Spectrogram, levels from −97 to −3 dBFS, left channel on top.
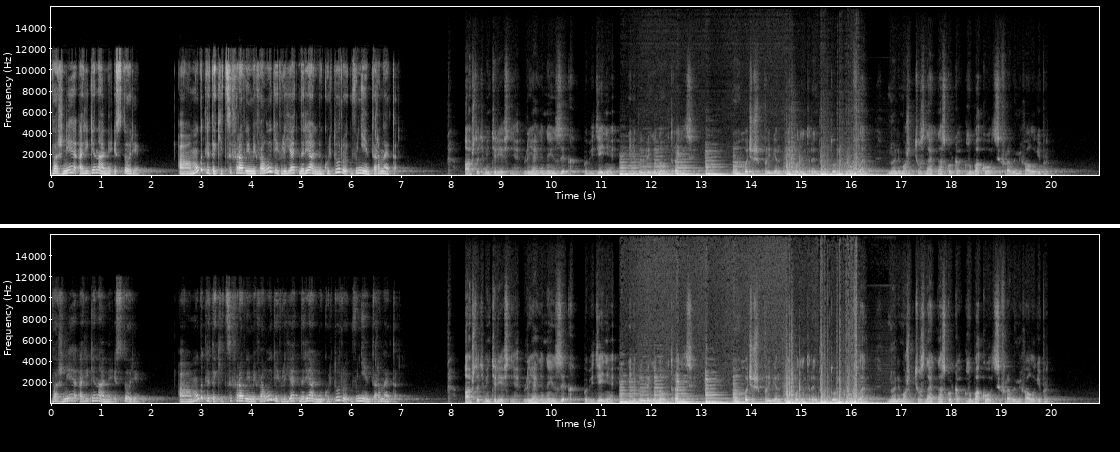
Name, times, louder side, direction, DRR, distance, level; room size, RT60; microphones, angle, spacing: voice 1, 0.0-1.8 2.6-6.8, left 6 dB, 80° left, 0.4 m, -26 dB
voice 2, 8.3-12.9 13.6-16.3 16.7-19.9, right 1 dB, 15° right, 0.5 m, -30 dB
sound 1, 11.4-16.9, right 1 dB, 85° right, 1.0 m, -23 dB
19.0 x 9.1 x 3.1 m
head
